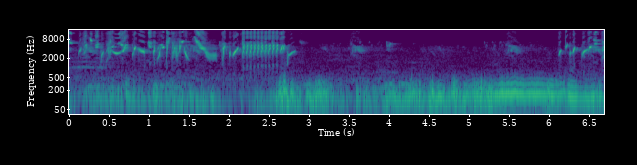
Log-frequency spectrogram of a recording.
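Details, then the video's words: Wild European goldfinch singing in the field-type style: a fast twittering burst of high sliding notes and a buzzy trill, then a pause with low rumbling background, and twittering resumes at the end. "غناء خلوي صوت وصورة نقية جدا من أروع ما ستشاهد على منصة اليوتيوب HD video singing carduelis"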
